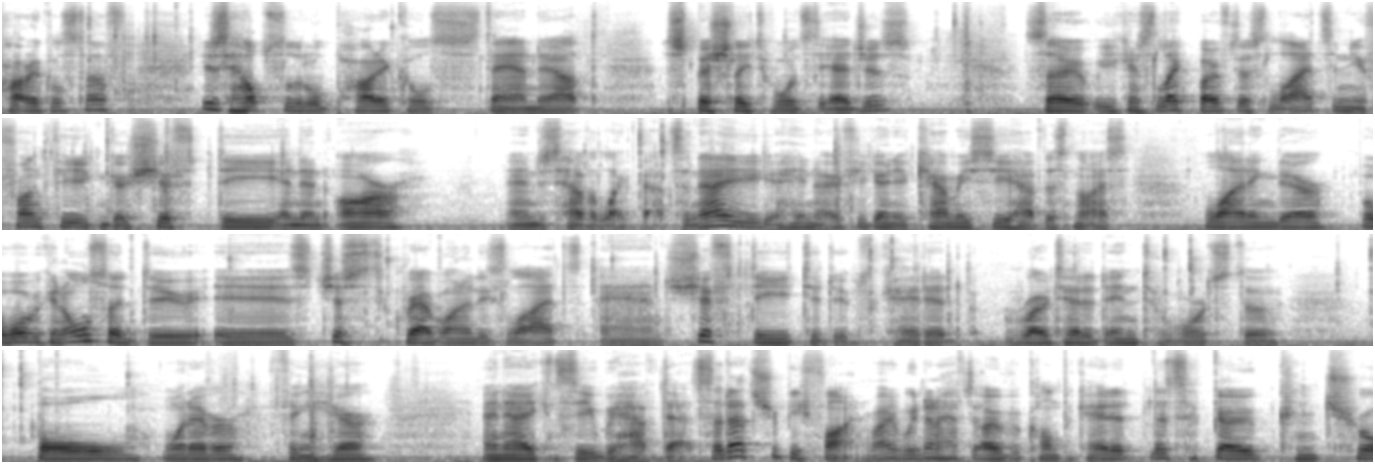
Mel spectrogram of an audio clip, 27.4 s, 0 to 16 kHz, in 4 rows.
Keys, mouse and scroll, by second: 0.5 shift+click, 0.8-1.9 middle drag, 4.7 KP_1, 7.5 shift+d, 11.0 KP_0, 14.3-14.8 middle drag, 15.5 click, 15.8-16.7 middle drag, 17.1 shift+d, 18.4 r, 19.6 g, 20.8 middle click, 22.0 KP_0.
